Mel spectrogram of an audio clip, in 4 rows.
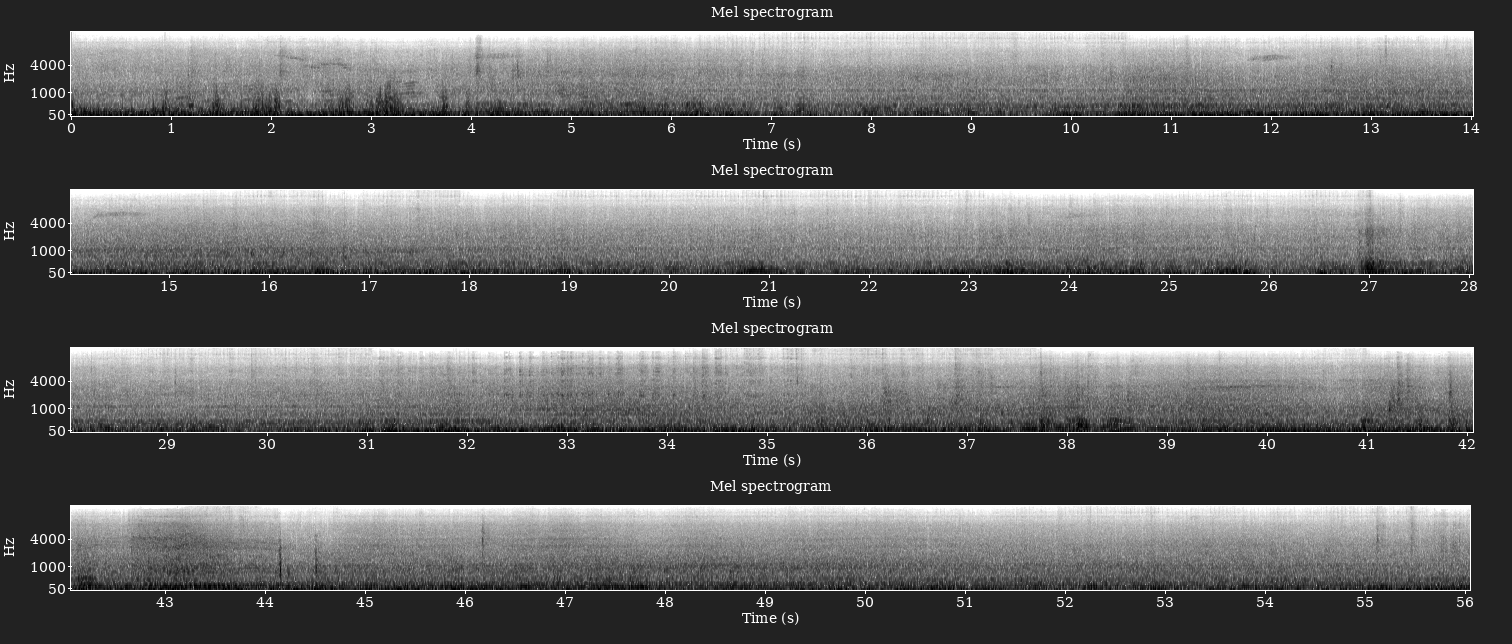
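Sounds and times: bicycle tyre and frame vibration: 0.0 - 56.0
wind on microphone: 0.0 - 56.0.

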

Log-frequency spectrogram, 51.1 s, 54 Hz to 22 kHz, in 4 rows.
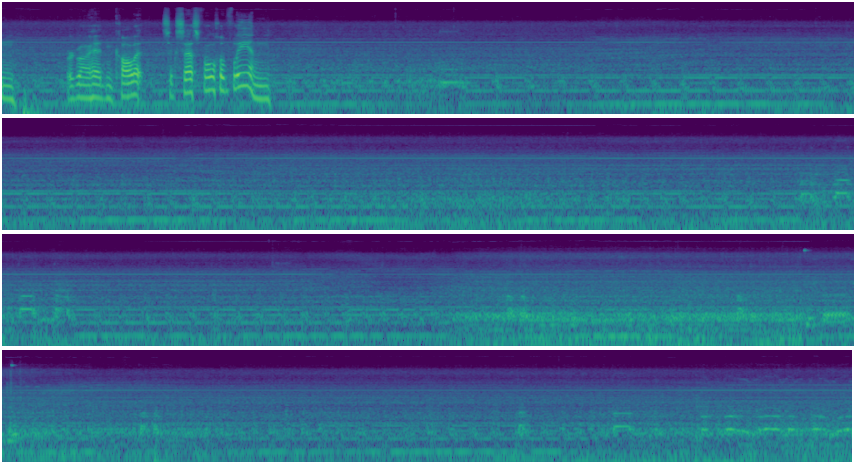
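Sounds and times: stepper motor tones: 0.0 - 41.7, 46.1 - 51.0
printer fans and motors humming: 0.0 - 51.0.

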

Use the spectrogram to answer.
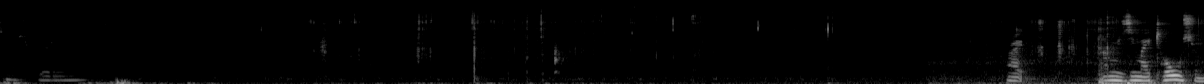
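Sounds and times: plastic wrapping crinkling and tearing: 2.6 - 7.3, 9.6 - 11.4.

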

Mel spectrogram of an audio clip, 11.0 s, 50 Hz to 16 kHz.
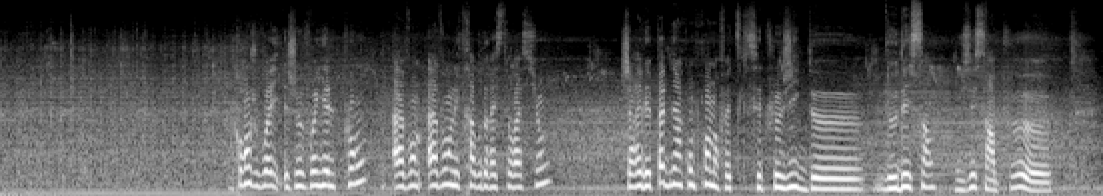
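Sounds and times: tractor engine running: 0.0 - 11.0.

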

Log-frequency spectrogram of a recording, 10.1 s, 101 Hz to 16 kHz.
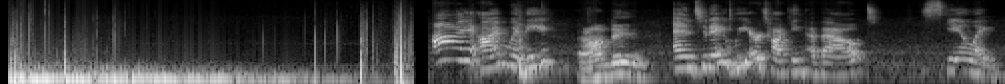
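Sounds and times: crackles and clicks: 0.1 - 4.2
glitch clicking noise: 0.1 - 4.2.

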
